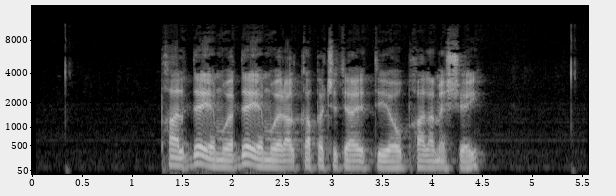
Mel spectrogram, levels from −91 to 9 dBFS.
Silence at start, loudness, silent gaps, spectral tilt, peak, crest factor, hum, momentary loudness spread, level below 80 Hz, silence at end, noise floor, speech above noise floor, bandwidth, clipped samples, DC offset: 1.3 s; -19 LUFS; none; -4 dB/octave; -2 dBFS; 20 dB; none; 10 LU; -50 dBFS; 1.1 s; -69 dBFS; 50 dB; 11 kHz; under 0.1%; under 0.1%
